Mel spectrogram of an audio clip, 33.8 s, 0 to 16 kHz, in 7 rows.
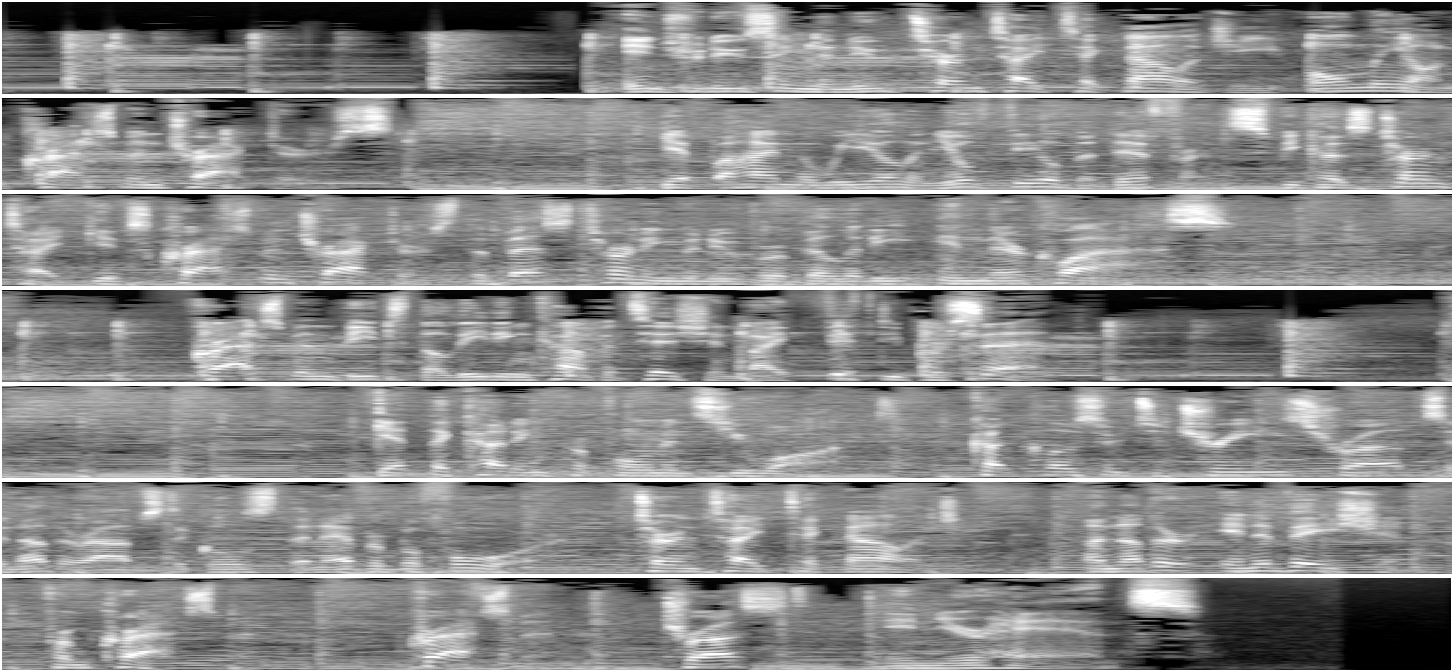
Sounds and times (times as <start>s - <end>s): Music: 0.0s - 32.6s
Speech: 2.1s - 6.2s, 7.0s - 13.8s, 15.1s - 18.1s, 20.5s - 33.1s.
